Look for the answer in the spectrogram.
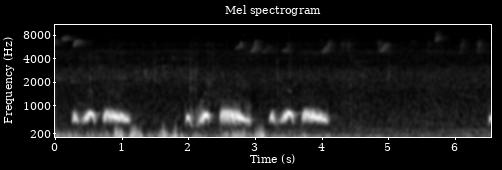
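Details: Trained spotted dove calling as a lure for wild doves after its moult; two bursts of short curled coos and long level coos, followed by quiet with faint high chirps of other birds and low rustles.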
